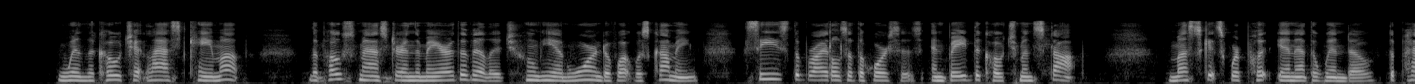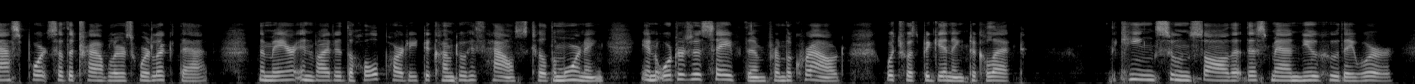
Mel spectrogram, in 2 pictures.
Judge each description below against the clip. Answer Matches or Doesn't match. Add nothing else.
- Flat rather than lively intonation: Matches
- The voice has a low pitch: Doesn't match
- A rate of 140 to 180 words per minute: Doesn't match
